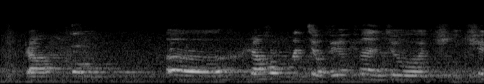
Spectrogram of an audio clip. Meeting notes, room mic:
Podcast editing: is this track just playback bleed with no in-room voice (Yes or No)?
Yes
